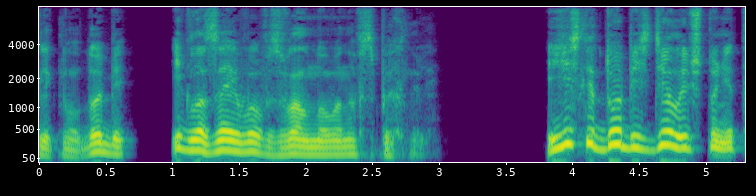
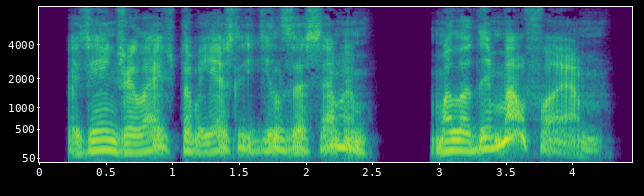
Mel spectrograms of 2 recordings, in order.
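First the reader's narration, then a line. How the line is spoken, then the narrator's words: Hoarse rasp. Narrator (Russian): прохрипел Кикимер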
